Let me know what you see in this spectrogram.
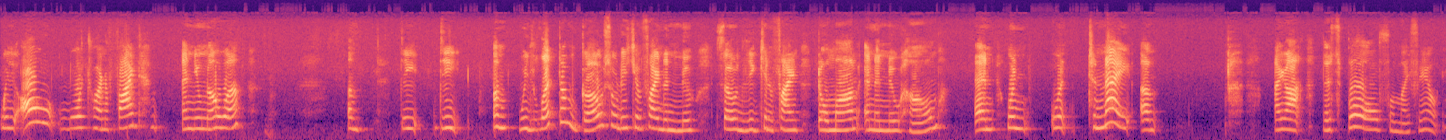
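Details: Young child learning to talk, shown as an example of normal repetitions such as word repetitions, interjections and revisions; normal developmental disfluency.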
